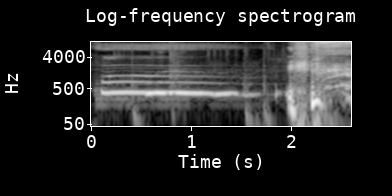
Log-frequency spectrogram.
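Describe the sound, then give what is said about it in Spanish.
Whale calls heard underwater in the sea: a long, low whale-like moan holds steady for over a second, then gives way to a brief, dense swell of layered, wavering calls with a watery wash behind them. “Sonido del mar, mega brigio unos sonidos de. Lo eh, lograron así. De ballenita entre medio.”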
